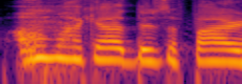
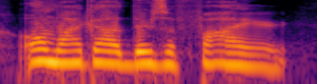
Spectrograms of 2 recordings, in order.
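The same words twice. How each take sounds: First: Higher, louder startled cry of "Oh my God"; panicked shriek. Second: Lighter retold startled "Oh my God"; mock panicked shriek. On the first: Retold or imitated. Classmate jumps up seeing sparks, startled cry. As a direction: yelp it like you just spotted flames. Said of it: "And she's like". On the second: Retelling the funny moment, mock startled cry. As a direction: echo her alarm while still laughing about it. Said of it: "she jumped up and was like".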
